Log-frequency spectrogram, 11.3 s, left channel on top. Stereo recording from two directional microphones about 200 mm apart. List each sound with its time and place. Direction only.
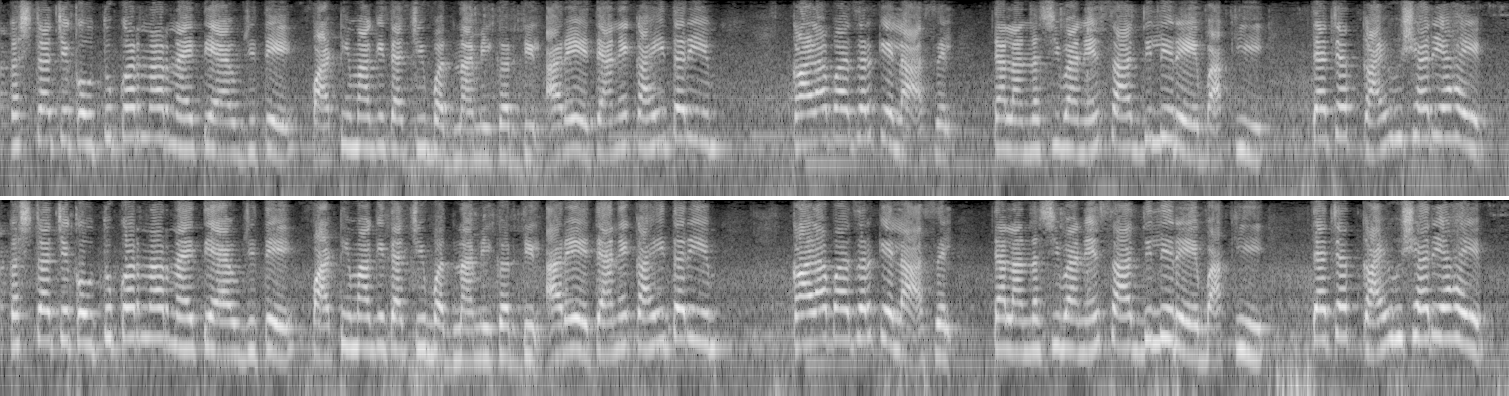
0.0 s speech: 20° right (ahead or behind)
